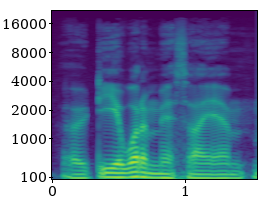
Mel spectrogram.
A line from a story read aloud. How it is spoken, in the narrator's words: muttered Rostov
